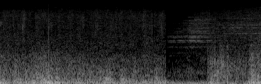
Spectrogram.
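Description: Heavy downpour in Gujarat pours down with deep, rolling thunder rumbling underneath; no voices are heard.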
